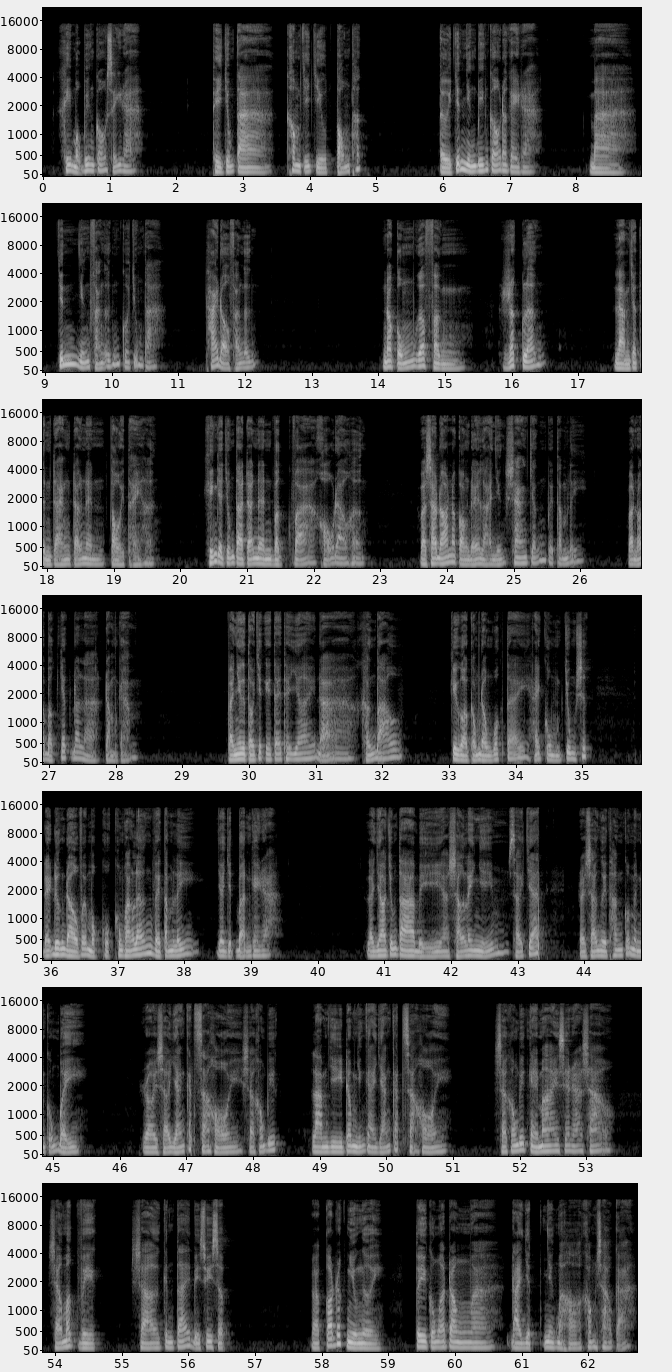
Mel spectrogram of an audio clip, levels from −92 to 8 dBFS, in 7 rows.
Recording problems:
none

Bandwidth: 14.5 kHz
